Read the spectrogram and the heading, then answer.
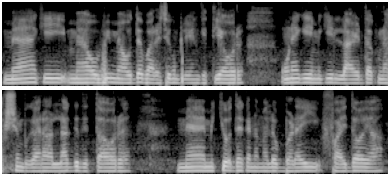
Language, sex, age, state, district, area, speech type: Dogri, male, 18-30, Jammu and Kashmir, Udhampur, rural, spontaneous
